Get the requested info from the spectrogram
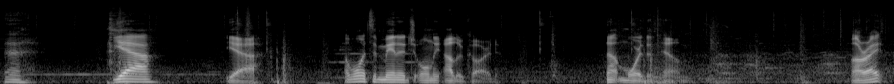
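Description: A man's voice: sits low, expressive, slow pace, long pauses, fairly bright tone, slight background noise. A man giving casual running commentary on a strategy game, talking to himself and to the game's characters. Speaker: gameplay video host. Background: music.

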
